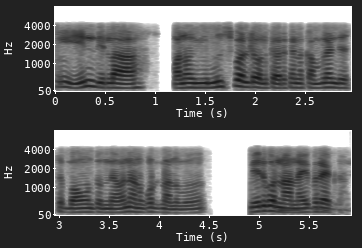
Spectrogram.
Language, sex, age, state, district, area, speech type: Telugu, male, 30-45, Andhra Pradesh, Nellore, rural, conversation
